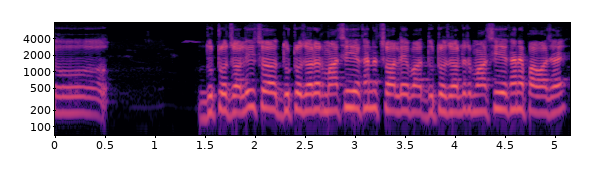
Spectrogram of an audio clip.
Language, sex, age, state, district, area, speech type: Bengali, male, 45-60, West Bengal, North 24 Parganas, rural, spontaneous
